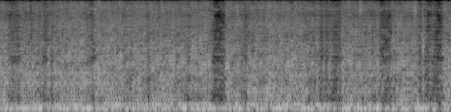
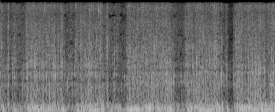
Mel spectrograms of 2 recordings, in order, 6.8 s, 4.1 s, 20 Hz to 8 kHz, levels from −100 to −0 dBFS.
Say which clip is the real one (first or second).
second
